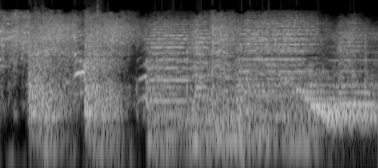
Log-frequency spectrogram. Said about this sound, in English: The revolver barrel that crashed through the darkened windowpane behind the bar spoke twice. I answered it.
